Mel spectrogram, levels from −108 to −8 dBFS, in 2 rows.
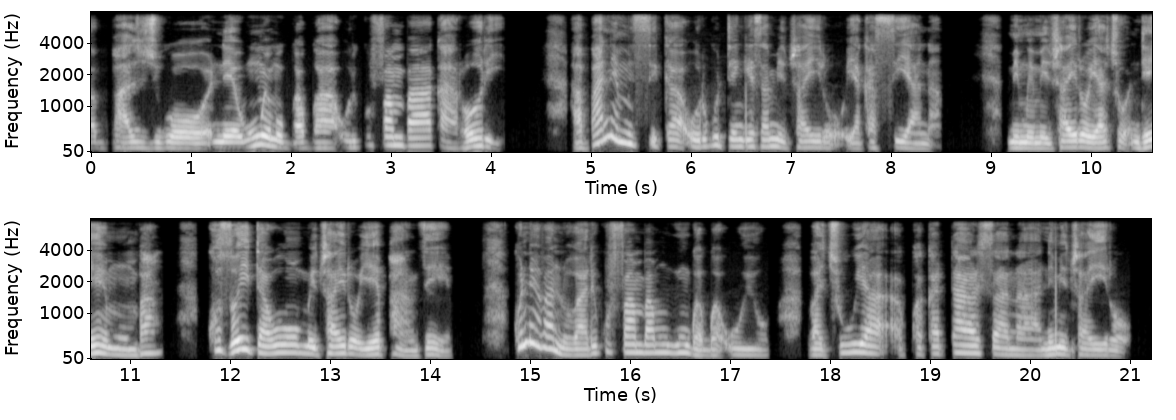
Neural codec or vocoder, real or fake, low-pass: none; real; 7.2 kHz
